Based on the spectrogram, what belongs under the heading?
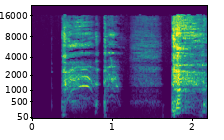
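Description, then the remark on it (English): A few harsh coughs and throat-clearing rasps come in quick bursts separated by brief gaps, with a final loud cough at the end and no talking. “There was some coughing and some burping as well because I'm on Diet Coke.”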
